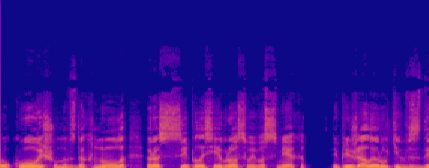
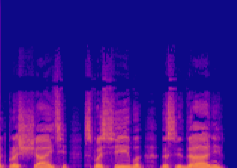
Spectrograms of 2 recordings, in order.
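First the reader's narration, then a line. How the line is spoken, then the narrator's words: Calling after someone. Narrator (Russian): крикнула вслед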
